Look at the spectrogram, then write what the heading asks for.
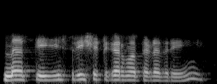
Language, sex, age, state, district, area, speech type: Kannada, female, 60+, Karnataka, Gulbarga, urban, conversation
